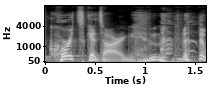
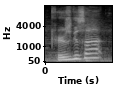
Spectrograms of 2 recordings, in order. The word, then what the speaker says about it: Kurzgesagt: Because there's like according to Kurzgesagt, where I get all my information.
